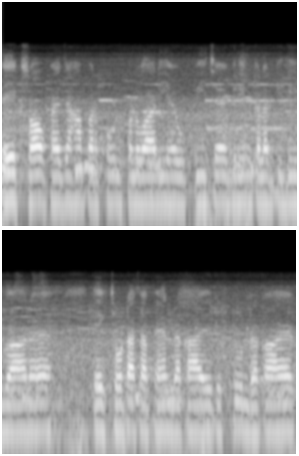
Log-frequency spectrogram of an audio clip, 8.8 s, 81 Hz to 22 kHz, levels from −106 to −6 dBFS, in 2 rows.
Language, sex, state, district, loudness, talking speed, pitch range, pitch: Hindi, male, Bihar, Lakhisarai, -18 LUFS, 165 wpm, 140-145 Hz, 140 Hz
